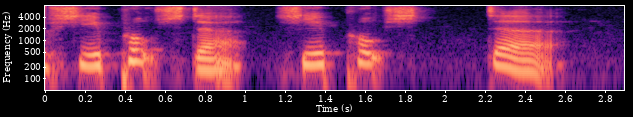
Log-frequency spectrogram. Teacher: Sometimes native speakers might not say the h sound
